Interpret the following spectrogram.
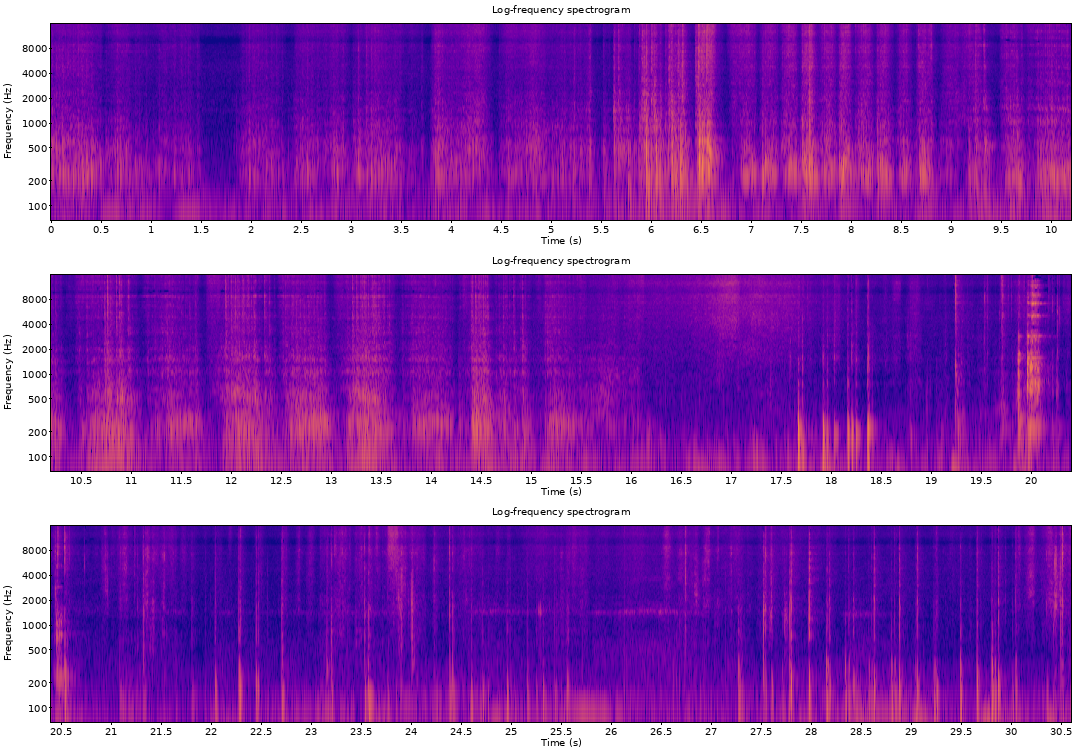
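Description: Fingernails scratching and rubbing over the ridged plastic front grille of a GE air conditioner unit in quick, repeated strokes, with one sharp click about two-thirds of the way through.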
